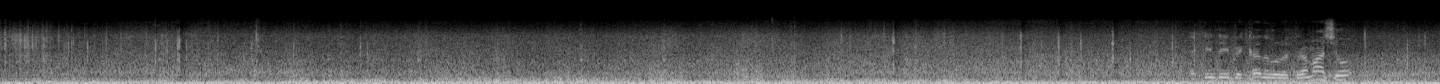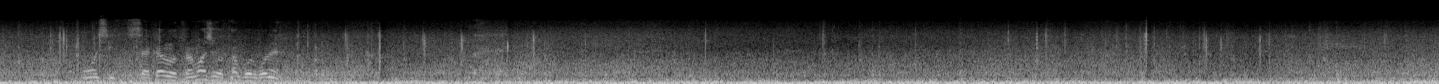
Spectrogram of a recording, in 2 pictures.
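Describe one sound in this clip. Wind blows hard and rumbles across the open air.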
